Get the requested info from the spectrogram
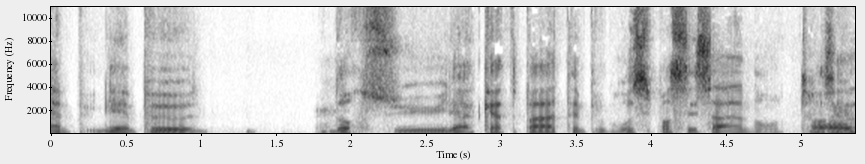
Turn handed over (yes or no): yes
